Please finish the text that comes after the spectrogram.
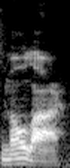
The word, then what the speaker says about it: molar: This capital M is pronounced molar.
